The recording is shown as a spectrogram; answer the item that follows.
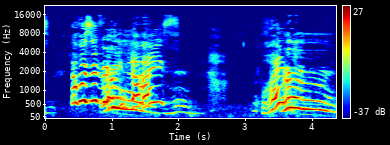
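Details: Pet Alaskan Malamute indoors 'talking', teasing a Husky housemate: a drawn-out, wavering, rising-and-falling howl-like yodel lasting about two seconds, a short pause, then another rising, moaning vocalization.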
